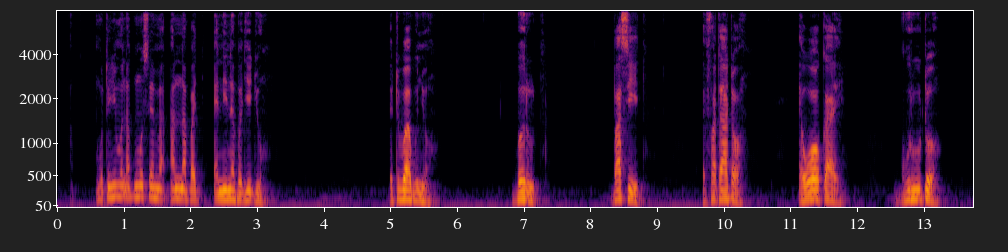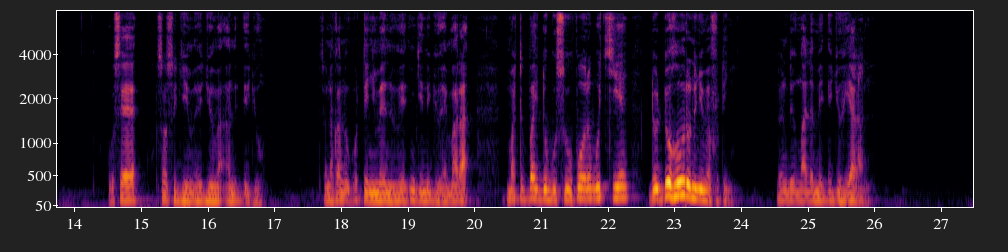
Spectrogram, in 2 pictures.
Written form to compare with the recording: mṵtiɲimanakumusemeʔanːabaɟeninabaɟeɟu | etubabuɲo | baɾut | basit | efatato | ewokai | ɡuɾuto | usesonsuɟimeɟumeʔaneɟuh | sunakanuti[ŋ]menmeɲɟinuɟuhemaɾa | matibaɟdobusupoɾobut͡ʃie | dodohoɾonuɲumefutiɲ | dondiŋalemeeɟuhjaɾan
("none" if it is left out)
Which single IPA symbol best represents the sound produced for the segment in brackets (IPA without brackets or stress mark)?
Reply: ɲ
